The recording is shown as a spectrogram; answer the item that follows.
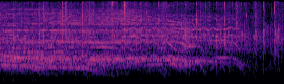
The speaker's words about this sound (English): Now let's give Jesus one more hand clap and shout.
